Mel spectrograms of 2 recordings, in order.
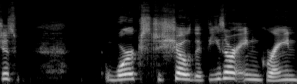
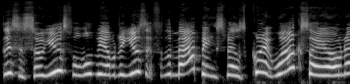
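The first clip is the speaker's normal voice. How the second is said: high, fast, louder gushing praise; mock fawning mages; 13 semitones higher, 3 dB louder, faster than usual. Archmages praising Siona's mirror, high fast gushing. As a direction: gush like pompous archmages, pitched way up. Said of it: "And they're like".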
